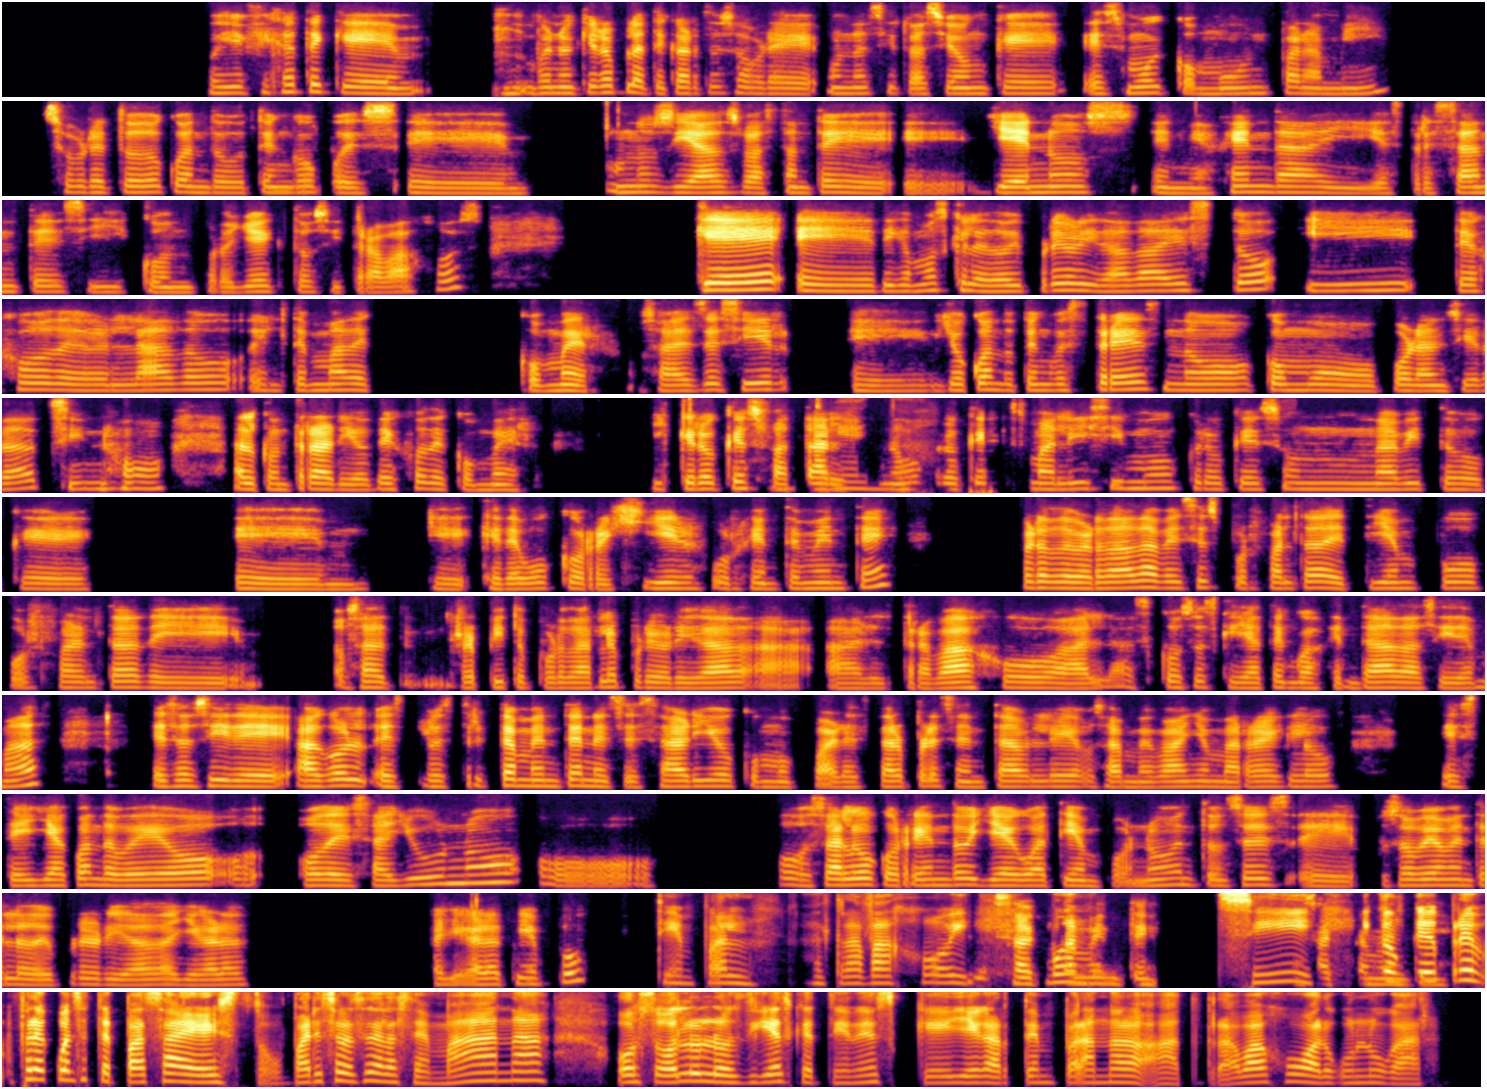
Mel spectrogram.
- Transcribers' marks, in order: throat clearing; other noise; tapping; chuckle
- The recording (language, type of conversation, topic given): Spanish, advice, ¿Con qué frecuencia te saltas comidas o comes por estrés?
